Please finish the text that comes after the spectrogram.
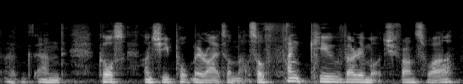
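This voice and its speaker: Halting Northern English man, low voice. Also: fairly even intonation, breathy edge. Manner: hesitant, many ums and restarts. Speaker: songwriter guest. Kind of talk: casual radio chat. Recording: dull lo-fi radio audio.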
